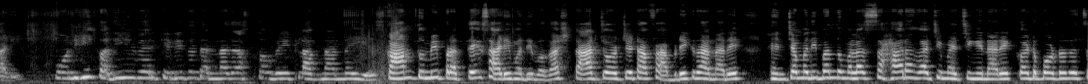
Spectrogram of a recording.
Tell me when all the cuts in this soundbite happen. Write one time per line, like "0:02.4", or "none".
0:03.8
